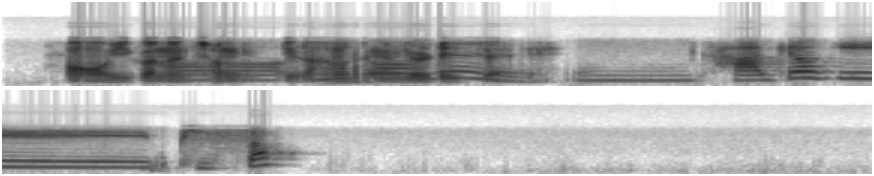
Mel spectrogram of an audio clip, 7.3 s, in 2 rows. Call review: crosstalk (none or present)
present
